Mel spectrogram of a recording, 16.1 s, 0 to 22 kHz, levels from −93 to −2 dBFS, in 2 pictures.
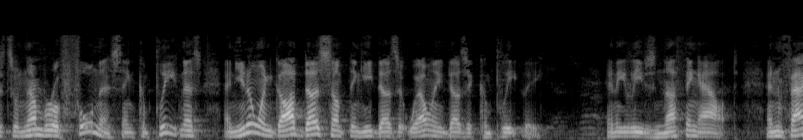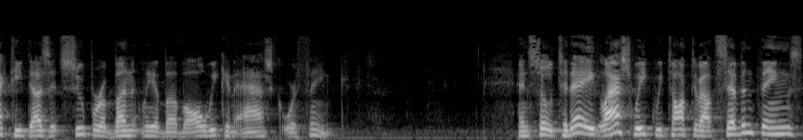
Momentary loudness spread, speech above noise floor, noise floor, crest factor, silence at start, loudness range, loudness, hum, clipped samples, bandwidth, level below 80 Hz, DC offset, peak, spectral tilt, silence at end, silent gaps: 13 LU; 33 dB; -65 dBFS; 20 dB; 0 s; 7 LU; -33 LUFS; none; under 0.1%; 8 kHz; -64 dBFS; under 0.1%; -14 dBFS; -5.5 dB/octave; 0 s; none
